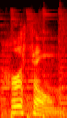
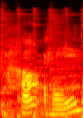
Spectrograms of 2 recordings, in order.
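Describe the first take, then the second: First: The first part ends in a th sound. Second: The first part ends in a t sound. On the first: "and then it's also Earth Hearth Home" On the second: "It's like Heart Home"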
